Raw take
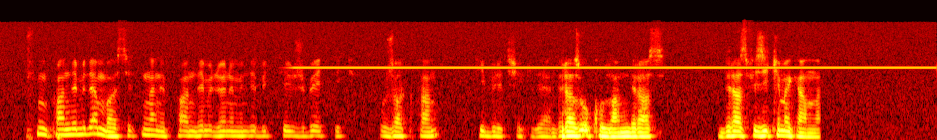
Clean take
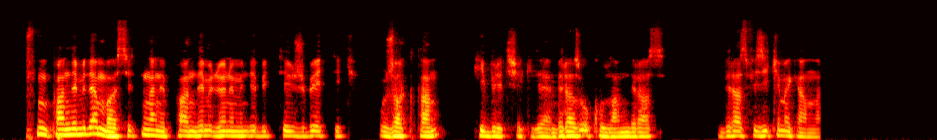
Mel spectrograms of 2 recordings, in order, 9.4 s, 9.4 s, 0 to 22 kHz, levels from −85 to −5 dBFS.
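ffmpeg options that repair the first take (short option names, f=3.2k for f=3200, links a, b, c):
-af "bandreject=f=3k:w=30,afwtdn=0.0063,asetnsamples=n=441:p=0,asendcmd='5.63 volume volume -11.5dB',volume=0dB"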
